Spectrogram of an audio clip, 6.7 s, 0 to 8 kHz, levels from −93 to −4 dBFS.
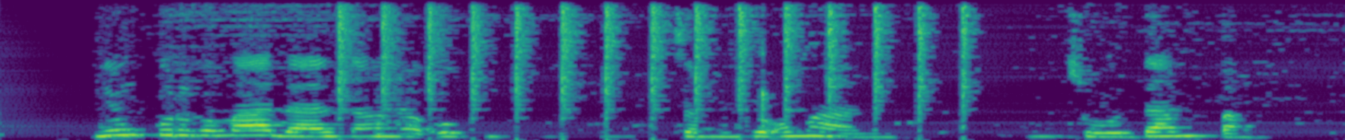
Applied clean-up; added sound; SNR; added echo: classical method spectral subtraction.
